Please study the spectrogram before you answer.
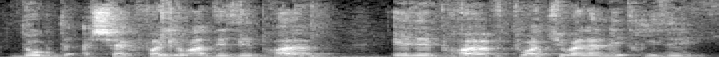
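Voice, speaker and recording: A man teaching a lively class to teenagers, repeating phrases, asking if the class follows, and acting out little scenes. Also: on the high side, fast talker, soft background music. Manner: animated, repeats phrases, asks the class "vous me suivez"; acts out little scenes in quoted voices. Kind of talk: lively spoken lesson to a class. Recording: voice from a distance with faint room noise.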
